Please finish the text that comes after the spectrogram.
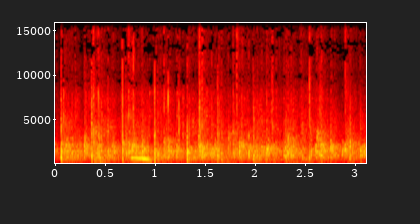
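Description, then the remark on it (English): Sustained audience applause for the staff at Laser Quest, a dense crackle of many hands clapping at steady loudness for the whole stretch, with a brief whistle or cheer rising faintly through it. “So if we can have a big round of applause for the staff, all the work they've done.”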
